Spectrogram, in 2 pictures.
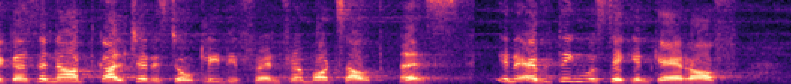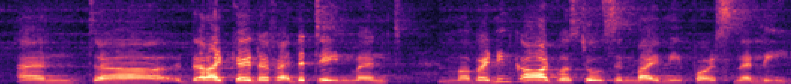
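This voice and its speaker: A woman speaks at a fairly high pitch in a monotone, flat intonation. Noticeable background noise runs behind her. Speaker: entrepreneur. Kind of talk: interview. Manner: halting, many fillers.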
